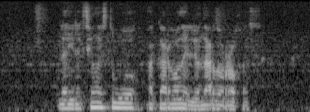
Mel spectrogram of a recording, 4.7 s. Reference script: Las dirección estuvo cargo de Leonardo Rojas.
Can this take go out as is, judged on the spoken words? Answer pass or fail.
fail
